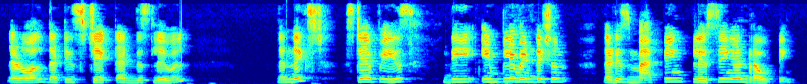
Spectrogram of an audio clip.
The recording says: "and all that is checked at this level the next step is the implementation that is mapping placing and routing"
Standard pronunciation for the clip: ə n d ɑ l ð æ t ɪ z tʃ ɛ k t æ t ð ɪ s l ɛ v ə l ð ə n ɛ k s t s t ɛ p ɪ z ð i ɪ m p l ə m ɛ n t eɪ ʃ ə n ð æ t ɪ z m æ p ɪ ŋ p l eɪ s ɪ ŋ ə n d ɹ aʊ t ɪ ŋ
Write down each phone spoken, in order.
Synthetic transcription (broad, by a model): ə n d ɑ l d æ t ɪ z tʃ ɛ k t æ t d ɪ s l ɛ v ə l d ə n ɛ k s t s t ɛ p ɪ z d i ɪ m p l ə m ɛ n t eɪ ʃ ə n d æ t ɪ z m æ p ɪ ŋ p l eɪ s ɪ ŋ ə n d ɹ aʊ t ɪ ŋ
